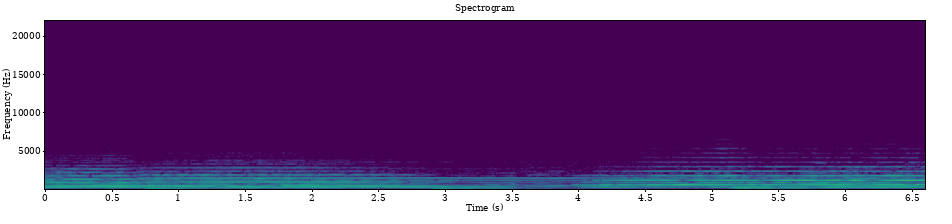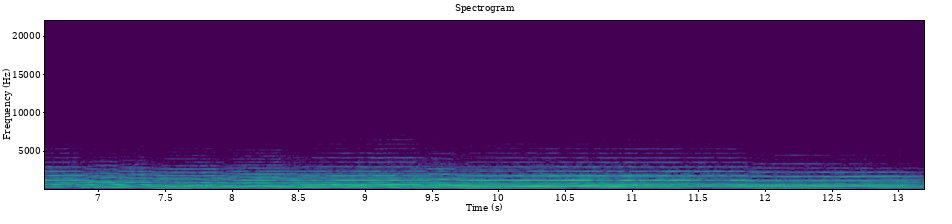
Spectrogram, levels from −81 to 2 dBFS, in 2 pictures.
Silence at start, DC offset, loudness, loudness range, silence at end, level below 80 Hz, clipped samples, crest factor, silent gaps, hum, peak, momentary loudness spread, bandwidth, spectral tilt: 0 s; under 0.1%; -30 LUFS; 6 LU; 0 s; -66 dBFS; under 0.1%; 14 dB; none; none; -16 dBFS; 9 LU; 6.4 kHz; -7.5 dB/octave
